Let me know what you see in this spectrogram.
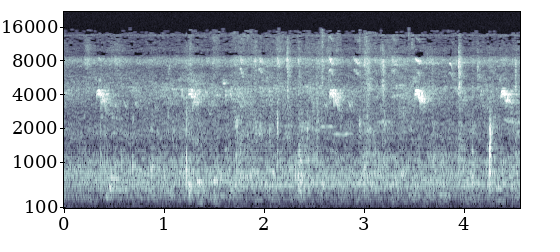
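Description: A bird chirping, a short high note repeated about once a second, over a steady outdoor hiss, with a couple of sharp clicks, the loudest near the end.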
